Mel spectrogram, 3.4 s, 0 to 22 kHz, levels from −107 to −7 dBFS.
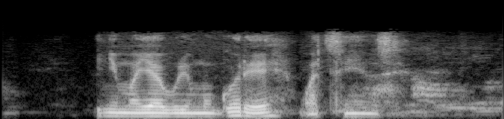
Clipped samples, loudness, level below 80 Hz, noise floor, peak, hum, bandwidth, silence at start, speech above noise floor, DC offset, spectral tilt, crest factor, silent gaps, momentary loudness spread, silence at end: under 0.1%; -24 LUFS; -62 dBFS; -76 dBFS; -8 dBFS; none; 7.4 kHz; 0.65 s; 52 dB; under 0.1%; -5.5 dB/octave; 18 dB; none; 19 LU; 0 s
